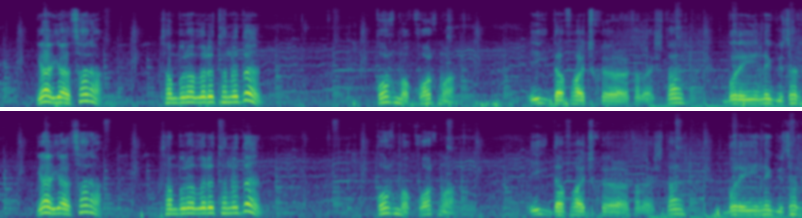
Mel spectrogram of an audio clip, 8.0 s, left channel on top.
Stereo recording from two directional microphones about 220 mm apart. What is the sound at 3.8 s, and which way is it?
Speech, 20° left (ahead or behind).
